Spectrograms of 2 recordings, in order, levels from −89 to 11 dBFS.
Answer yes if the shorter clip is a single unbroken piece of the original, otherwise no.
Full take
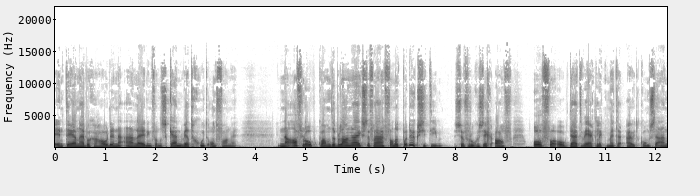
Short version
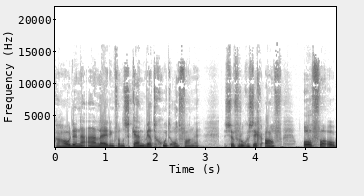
no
